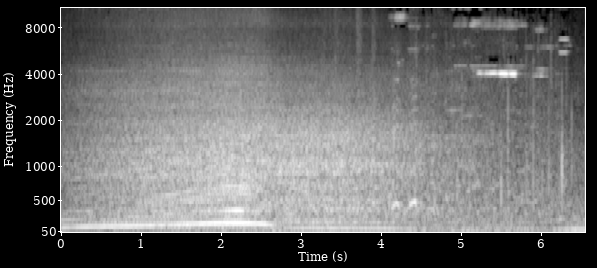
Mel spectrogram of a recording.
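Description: A taxi arriving as a passenger gets in: a steady car engine rumble that swells and eases, with a few soft clunks near the end.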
